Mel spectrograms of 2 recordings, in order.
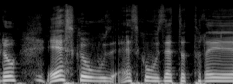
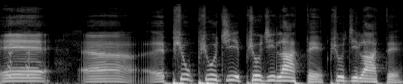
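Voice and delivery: fake Italian accent; much slower than usual. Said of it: "tu parles très bien le faux italien".

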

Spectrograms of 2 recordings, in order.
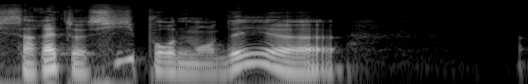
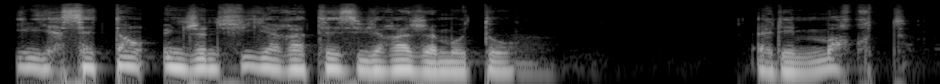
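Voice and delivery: a softer, lightly spooky horror film telling; 4 dB quieter than usual. Acted. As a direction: drop the voice like a horror movie ghost. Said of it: "je vais faire comme dans les films d'horreur".

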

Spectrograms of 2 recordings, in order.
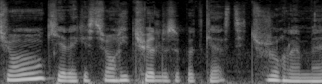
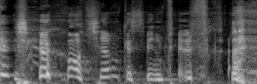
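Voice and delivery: laughing; 8 semitones higher, 4 dB louder than usual. Real, not acted. Reacting to the funny phrase.

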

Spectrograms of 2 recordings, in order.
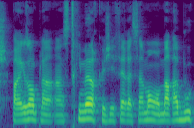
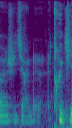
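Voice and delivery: whispered aside; 4 semitones lower, 17 dB quieter than usual. Real, not acted. Fly-fisher confiding to his podcast host, whispered aside. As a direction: drop to an unvoiced whisper. Muttered aside about sponsorship.

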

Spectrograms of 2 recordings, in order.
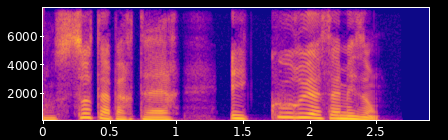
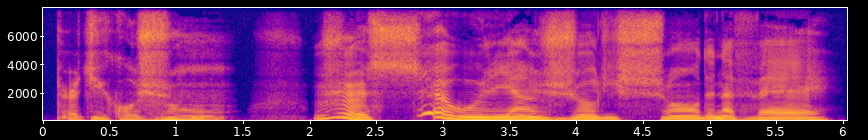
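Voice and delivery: low, slow wolf voice; sly wolf; 3 semitones lower, slower than usual. Acted. Wolf tempts the piglet with a turnip field, low and coaxing. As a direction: draw out the lure as a scheming wolf.

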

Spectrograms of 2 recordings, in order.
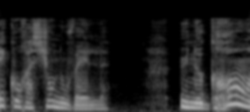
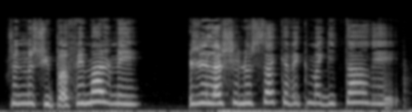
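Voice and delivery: put-on very high, distraught child's wail; tearful young boy; 10 semitones higher than usual. A narrator's reading. Boy confesses the guitar accident to Fanny, tearful high voice. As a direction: pour out the confession in a high, upset voice. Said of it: "Marius qui semble en pleurs".

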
